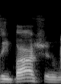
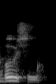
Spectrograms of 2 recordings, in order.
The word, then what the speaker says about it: Ibushi: And the leader right now is Ibasha, right? How you say his name? Kota Ibushi.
